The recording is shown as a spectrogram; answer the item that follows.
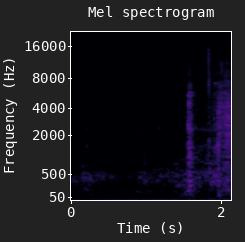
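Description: Near silence: room tone in a pause of the conversation, with a short, faint murmured "mm" near the end.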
